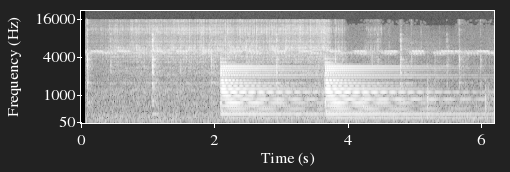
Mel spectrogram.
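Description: Grandfather clock ticking, then striking the hour twice, about a second and a half apart; each stroke rings on and slowly fades.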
